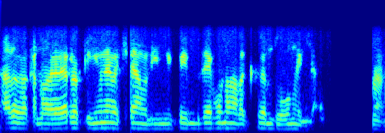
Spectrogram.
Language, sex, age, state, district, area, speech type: Malayalam, male, 45-60, Kerala, Kottayam, rural, conversation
